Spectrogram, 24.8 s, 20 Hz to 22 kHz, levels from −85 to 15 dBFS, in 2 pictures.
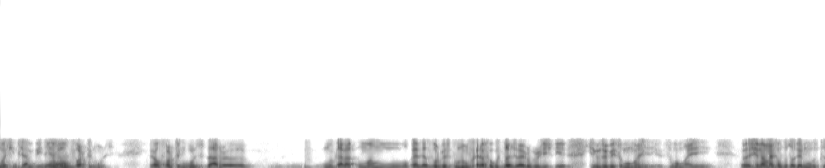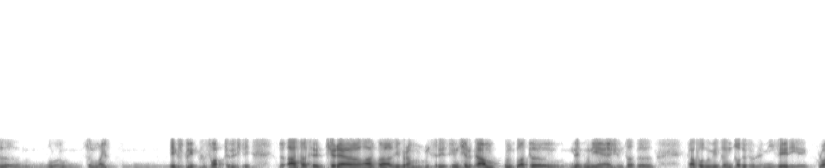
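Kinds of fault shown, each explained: Codec 2 vocoder: The speech has been rebuilt from a handful of parameters, pitch, voicing, energy and a rough spectral envelope, rather than from its waveform, which fits a very low bitrate of around 1.6 kbit/s. The damage is heavy, with a robotic, buzzy tone all the way through. On a spectrogram, energy stops sharply at about 3.8 kHz. The waveform no longer resembles natural speech.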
